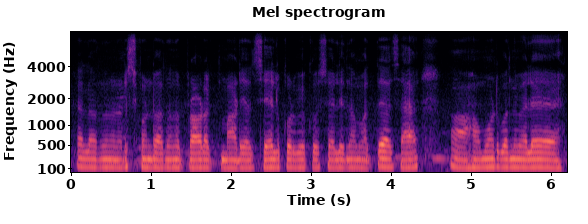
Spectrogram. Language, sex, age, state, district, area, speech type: Kannada, male, 18-30, Karnataka, Kolar, rural, spontaneous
